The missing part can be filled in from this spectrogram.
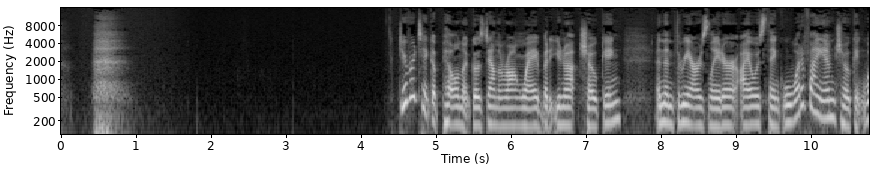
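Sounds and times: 
wheezing breath: 0.0s - 1.0s, 7.5s - 7.9s
speech: 4.5s - 10.7s.

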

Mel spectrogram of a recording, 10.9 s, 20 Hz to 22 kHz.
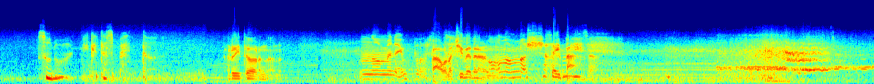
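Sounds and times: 
speech: 0.5s - 1.7s, 2.9s - 3.6s, 4.5s - 7.8s
car engine: 1.3s - 10.9s
sports car tires skidding while swerving: 2.6s - 10.9s.

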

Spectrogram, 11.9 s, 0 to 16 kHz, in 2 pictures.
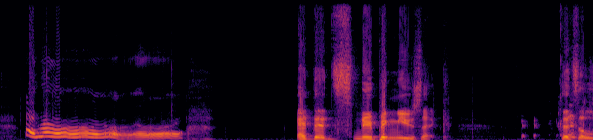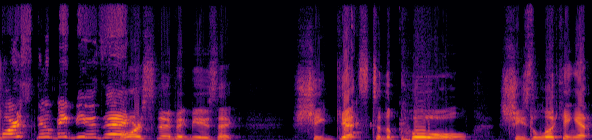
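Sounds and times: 
dog howling: 0.3s - 1.8s
speech: 0.3s - 2.0s, 3.0s - 4.5s, 5.6s - 11.8s.

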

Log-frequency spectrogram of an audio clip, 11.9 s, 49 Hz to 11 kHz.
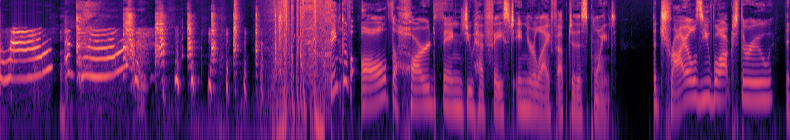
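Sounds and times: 
cat meowing with drawn-out rising meows: 0.0s - 1.9s
bright laughter: 0.9s - 4.2s
speech: 5.4s - 11.8s.

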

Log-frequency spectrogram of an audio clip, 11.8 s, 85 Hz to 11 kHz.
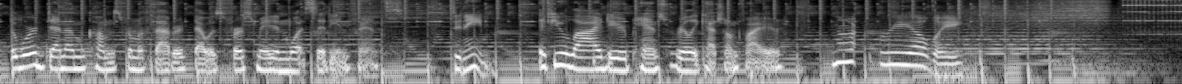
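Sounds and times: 
speech: 0.1s - 9.8s
timer alarm ringing during a quiz game: 0.6s - 6.6s, 11.1s - 11.8s.

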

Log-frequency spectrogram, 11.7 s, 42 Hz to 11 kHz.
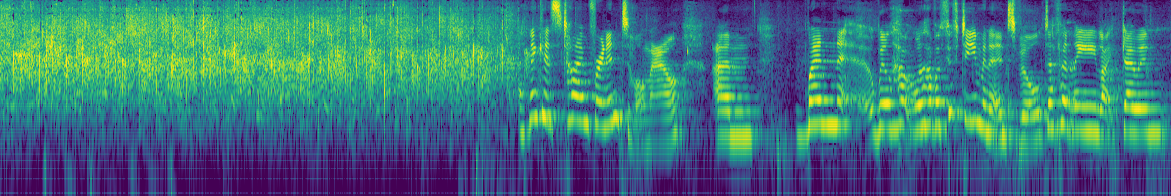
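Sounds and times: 
crowd applauding: 0.0s - 5.5s
speech: 5.2s - 11.7s.

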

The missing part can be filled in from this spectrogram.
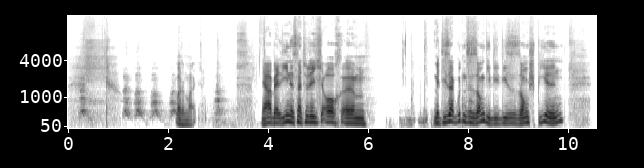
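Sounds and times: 
dog barking: 0.2s - 3.3s
speech: 2.2s - 2.8s, 3.9s - 6.1s, 7.3s - 10.3s.

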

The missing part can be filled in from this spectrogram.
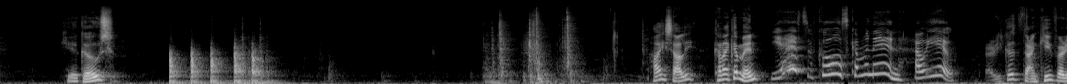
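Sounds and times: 
faint room noise: 0.0s - 10.6s
speech: 0.7s - 1.3s, 6.5s - 10.6s
knocking on a wooden hotel bedroom door: 1.7s - 2.9s.

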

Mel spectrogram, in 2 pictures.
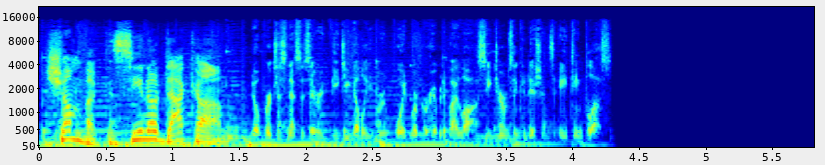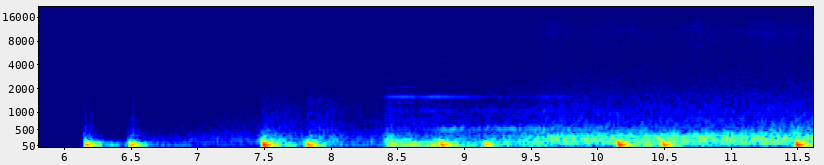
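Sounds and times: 
speech: 0.0s - 4.4s
deep heartbeat thumping in lub-dub beats: 6.1s - 6.7s, 7.5s - 9.4s, 10.1s - 10.7s, 11.4s - 11.6s
rumbling background: 7.5s - 11.6s.

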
